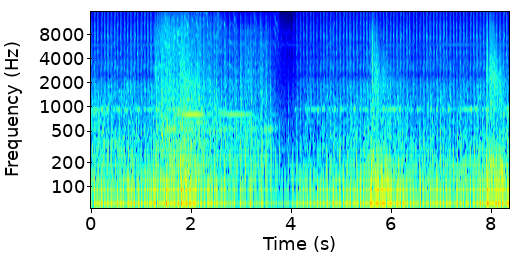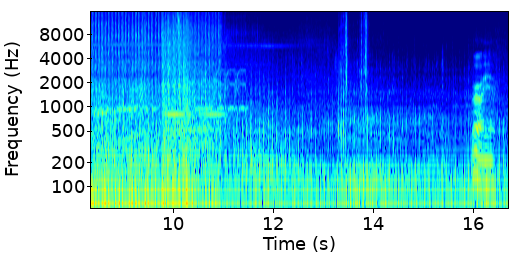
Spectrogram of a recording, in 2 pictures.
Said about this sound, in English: So, I'm guessing we can take out the helicopter.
